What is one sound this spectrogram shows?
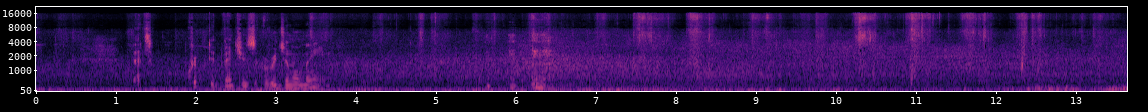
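An older man talks casually and close by, outdoors in wind.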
